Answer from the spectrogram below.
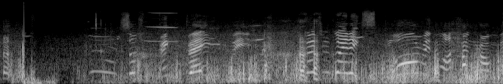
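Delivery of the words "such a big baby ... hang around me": high fond scolding of a puppy; high teasing dog talk. Real, not acted.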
